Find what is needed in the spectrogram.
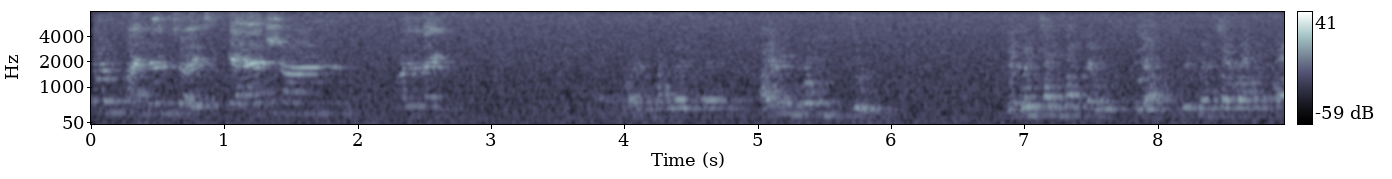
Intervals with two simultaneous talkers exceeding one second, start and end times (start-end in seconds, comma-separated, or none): none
